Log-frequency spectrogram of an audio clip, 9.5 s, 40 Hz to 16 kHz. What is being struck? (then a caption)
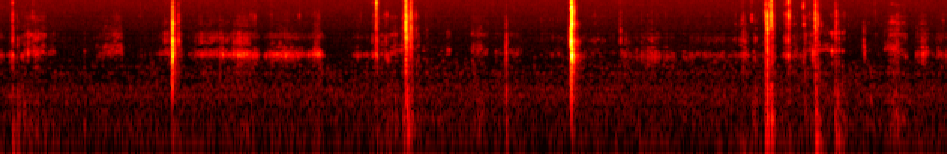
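Soap bar with a glitter layer. A metal utility knife blade scrapes the purple glitter layer off a hand-sized, solid orange soap bar held in a hand, peeling it away in strips. Sharp, crisp scraping clicks and gritty crackles come in scattered bursts over a faint thin whine near 2 kHz, with the loudest snaps sounding bright and brief.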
